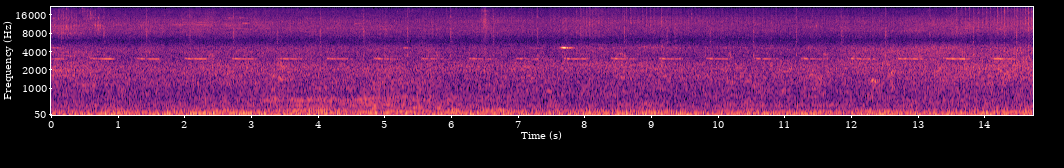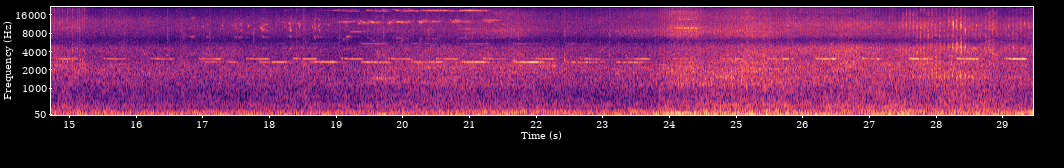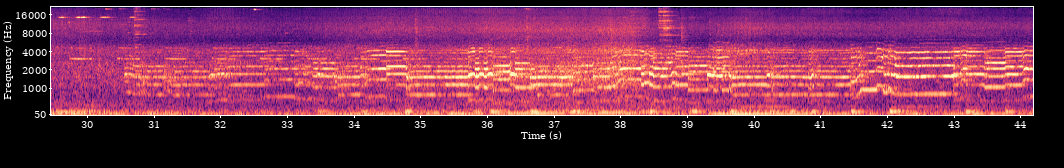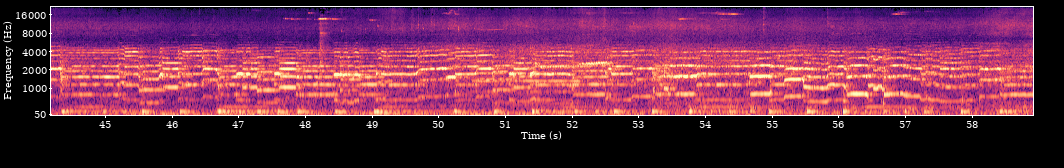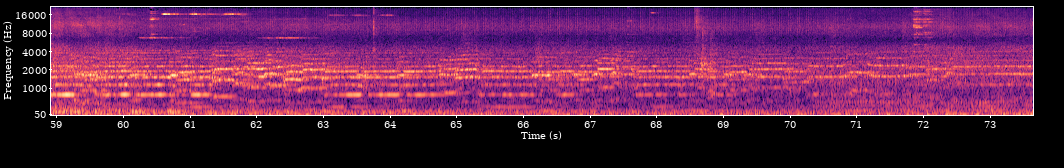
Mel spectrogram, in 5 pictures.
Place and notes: Beitou - Intersection
Traffic Noise, Traditional FestivalsSony, PCM D50 + Soundman OKM II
